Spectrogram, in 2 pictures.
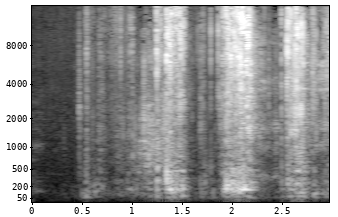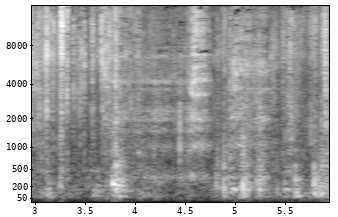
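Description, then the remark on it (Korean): Packing tape is torn off the last unopened cardboard moving box at home at night in several loud, rasping pulls, with crinkly rustling of cardboard between the rips and no voices. “그날 밤 나는 사다리를 타고 다시 옥상에서 내려와 고양이들이 있는 골목을 지나쳐 집으로 돌아오자마자 그때까지 열지 않았던 마지막 이삿짐 상자의 테이프를 뜯었다.”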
